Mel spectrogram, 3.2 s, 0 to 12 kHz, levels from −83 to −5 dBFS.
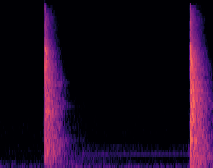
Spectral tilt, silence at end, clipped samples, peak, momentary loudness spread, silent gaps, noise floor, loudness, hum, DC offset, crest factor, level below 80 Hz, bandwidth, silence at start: -1.5 dB/octave; 0.05 s; under 0.1%; -6 dBFS; 11 LU; none; -70 dBFS; -27 LUFS; none; under 0.1%; 28 dB; -56 dBFS; 11.5 kHz; 0.65 s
